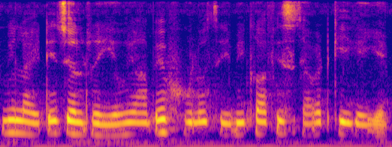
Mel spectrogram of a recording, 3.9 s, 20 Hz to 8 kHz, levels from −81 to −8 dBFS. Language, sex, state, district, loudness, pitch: Hindi, female, Uttar Pradesh, Saharanpur, -19 LUFS, 215 Hz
